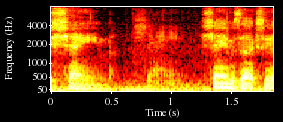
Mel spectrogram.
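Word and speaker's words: Shem: through the line of shim yeah it's actually not shim either we've been saying it wrong it's actually shame shame shame is actually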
